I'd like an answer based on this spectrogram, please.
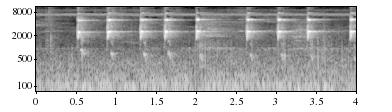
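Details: A Sri Lankan palm squirrel gives sharp, high chips, repeated at an uneven quick pace.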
